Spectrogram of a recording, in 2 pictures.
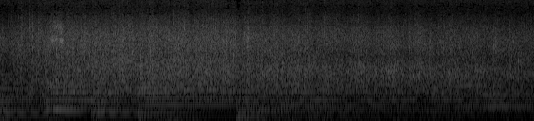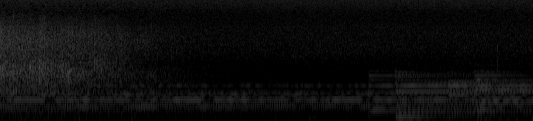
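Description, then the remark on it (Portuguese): A church audience claps steadily in a dense wash of applause over sustained keyboard chords, giving thanks to those who care for the church's adolescents. The clapping thins and fades away after several seconds while the music carries on alone. “Vocês podem dar uma salva de palmas.”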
